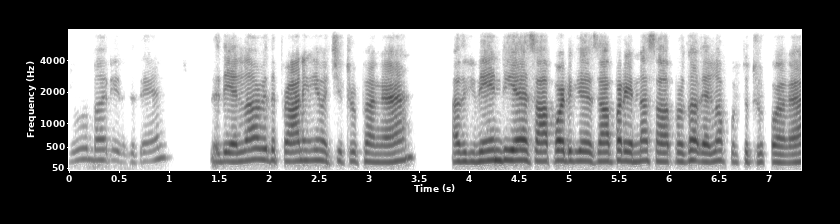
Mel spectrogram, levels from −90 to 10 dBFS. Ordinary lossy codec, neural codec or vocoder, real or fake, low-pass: Opus, 32 kbps; codec, 16 kHz, 1.1 kbps, Voila-Tokenizer; fake; 7.2 kHz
